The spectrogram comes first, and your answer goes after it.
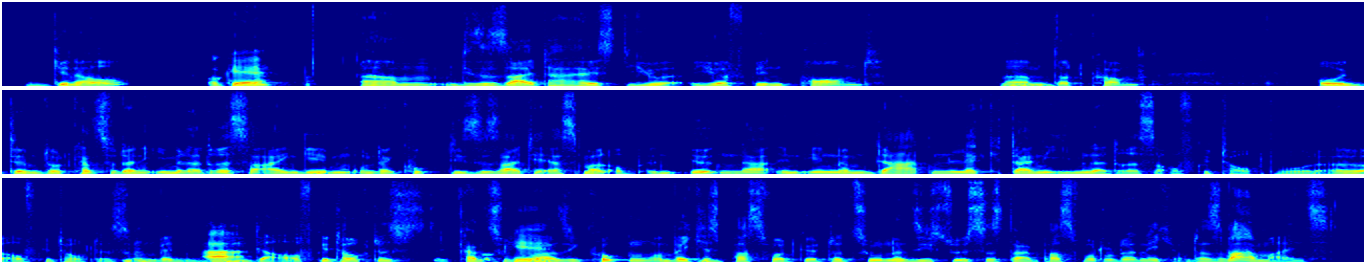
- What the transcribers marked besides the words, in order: other background noise; in English: "you you have been pawned"; stressed: "war"
- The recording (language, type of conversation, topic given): German, podcast, Wie gehst du im Alltag mit dem Datenschutz im Internet um?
